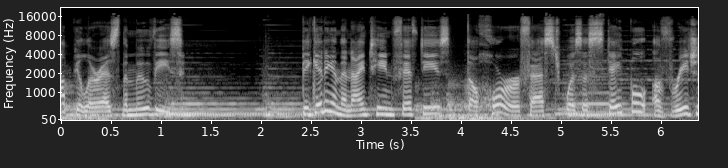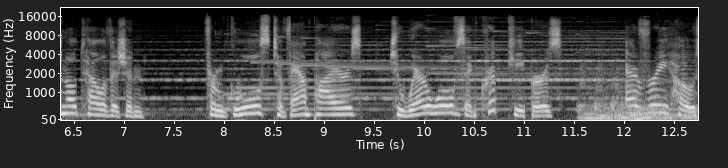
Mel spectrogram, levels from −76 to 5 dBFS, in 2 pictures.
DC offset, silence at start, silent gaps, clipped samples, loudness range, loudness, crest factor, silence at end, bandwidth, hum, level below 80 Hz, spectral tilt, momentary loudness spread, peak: under 0.1%; 0 s; none; under 0.1%; 1 LU; -11 LUFS; 10 dB; 0 s; 17 kHz; none; -28 dBFS; -4 dB/octave; 7 LU; 0 dBFS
